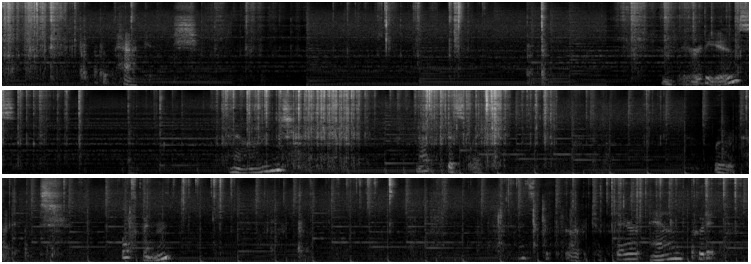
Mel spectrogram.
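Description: Background music with a steady bass line, over which small plastic packets of diamond-painting drills crinkle and are snipped open at times.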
